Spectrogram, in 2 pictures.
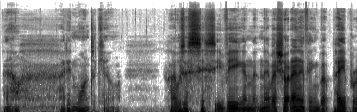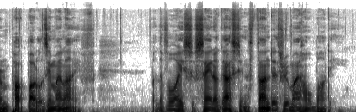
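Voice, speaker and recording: A man with a very deep voice narrates a dramatic first-person tale. His delivery is deliberate and folksy, and the recording is dry and close. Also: lively intonation, creaky, no room sound.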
